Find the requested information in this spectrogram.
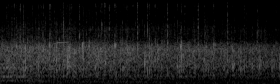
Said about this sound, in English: Church, can we give a hand clap of thanks for our pastors, our lead pastors, Pastor Ed and Jody?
